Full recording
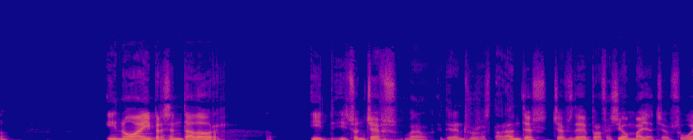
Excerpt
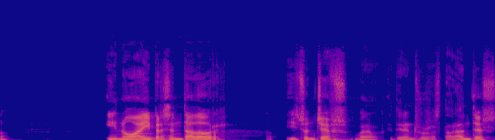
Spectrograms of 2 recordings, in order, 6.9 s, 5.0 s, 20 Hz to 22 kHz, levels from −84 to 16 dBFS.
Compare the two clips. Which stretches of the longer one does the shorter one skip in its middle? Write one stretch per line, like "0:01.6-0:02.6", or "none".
0:02.9-0:03.4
